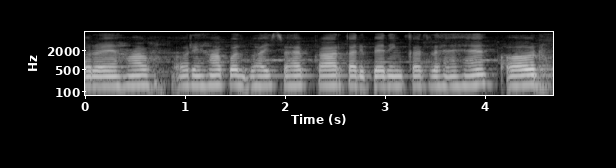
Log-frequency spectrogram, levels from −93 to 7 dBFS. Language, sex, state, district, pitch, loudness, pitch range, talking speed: Hindi, male, Chhattisgarh, Sarguja, 160 Hz, -23 LUFS, 155-165 Hz, 190 wpm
